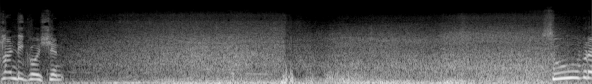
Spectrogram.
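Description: Small waves wash steadily onto a sandy shore.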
